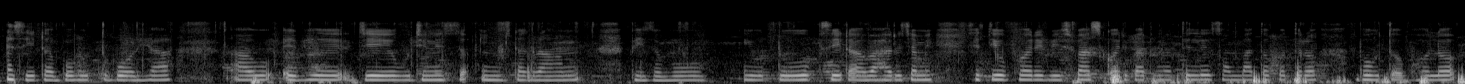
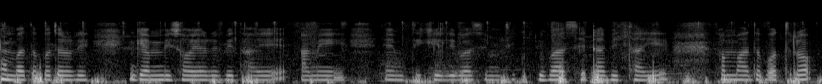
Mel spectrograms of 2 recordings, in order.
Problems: constant background noise, continuous background conversations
